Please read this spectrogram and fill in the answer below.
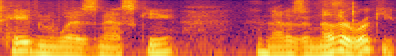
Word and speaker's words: Wesneski: Wisniewski from the Cubs. It's Hayden Wesneski.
